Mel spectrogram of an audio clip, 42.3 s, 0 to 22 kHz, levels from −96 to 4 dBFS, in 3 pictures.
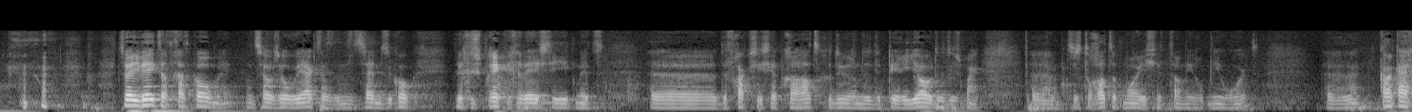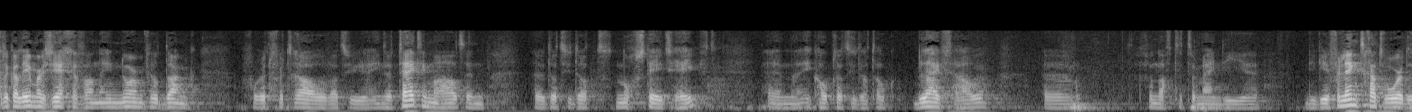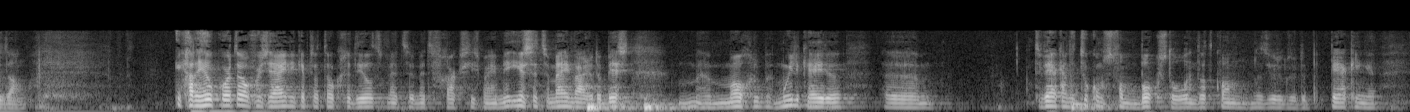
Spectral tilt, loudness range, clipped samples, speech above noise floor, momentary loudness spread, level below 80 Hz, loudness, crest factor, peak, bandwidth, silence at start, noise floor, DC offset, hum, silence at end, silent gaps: -6 dB/octave; 8 LU; under 0.1%; 34 dB; 17 LU; -50 dBFS; -24 LUFS; 24 dB; 0 dBFS; 8.4 kHz; 0 s; -57 dBFS; under 0.1%; none; 0.15 s; none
